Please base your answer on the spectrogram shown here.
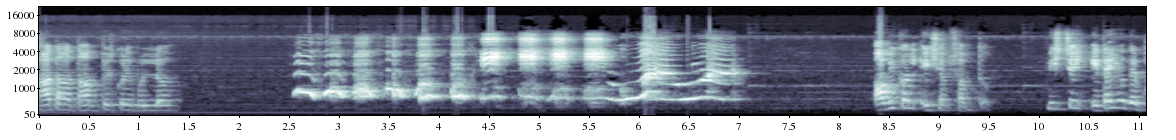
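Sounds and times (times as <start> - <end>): high-pitched chattering voice: 2.6 - 7.1.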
